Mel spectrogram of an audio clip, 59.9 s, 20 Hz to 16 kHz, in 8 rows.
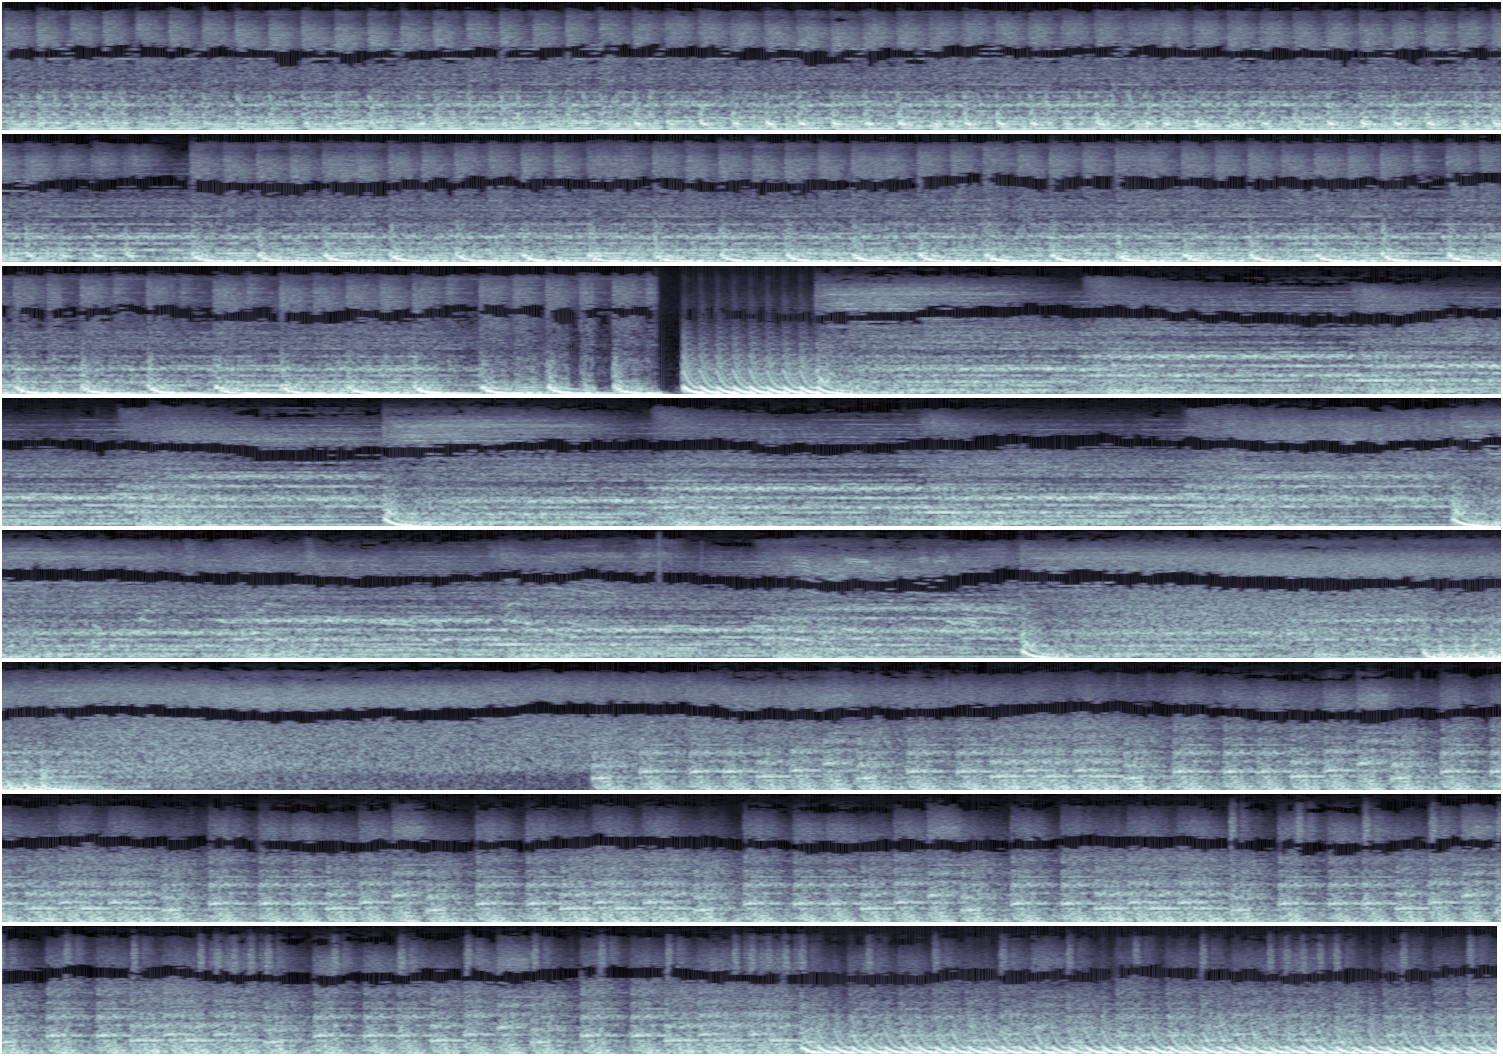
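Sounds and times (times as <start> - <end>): deep bass hit: 0.0 - 21.0, 24.4 - 26.2, 29.8 - 31.6, 35.1 - 38.3, 40.5 - 59.9
fast techno music: 0.0 - 59.9
kick drum roll: 8.4 - 19.5, 35.1 - 35.6, 44.4 - 59.9.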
